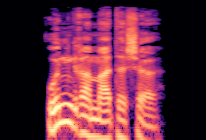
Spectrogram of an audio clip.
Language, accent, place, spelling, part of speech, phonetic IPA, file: German, Germany, Berlin, ungrammatische, adjective, [ˈʊnɡʁaˌmatɪʃə], De-ungrammatische.ogg
- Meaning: inflection of ungrammatisch: 1. strong/mixed nominative/accusative feminine singular 2. strong nominative/accusative plural 3. weak nominative all-gender singular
